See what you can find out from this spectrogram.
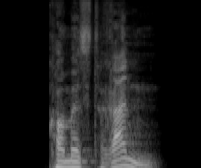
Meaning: second-person singular subjunctive I of rankommen
- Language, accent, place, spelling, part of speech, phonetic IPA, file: German, Germany, Berlin, kommest ran, verb, [ˌkɔməst ˈʁan], De-kommest ran.ogg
